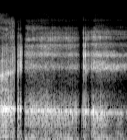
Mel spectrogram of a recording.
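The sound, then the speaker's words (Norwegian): A voice imitates a friend snoring while asleep sitting with head tilted back and mouth open, a steady, raspy rattling breath held for a couple of seconds, broken by two brief pauses, fairly loud with no other sounds. “Og jeg husker, det begynte med en kompis som jeg han satt og søvd, og da satt han med høyet kakka bak, og kjeften åpen, og satt og, det var sånn her snorking, sånn.”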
